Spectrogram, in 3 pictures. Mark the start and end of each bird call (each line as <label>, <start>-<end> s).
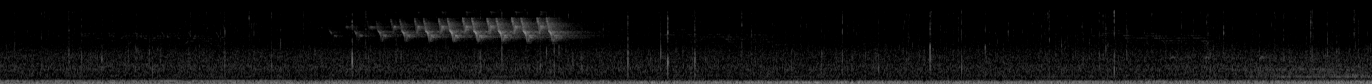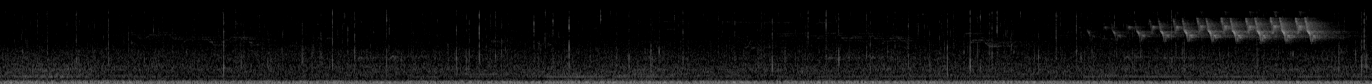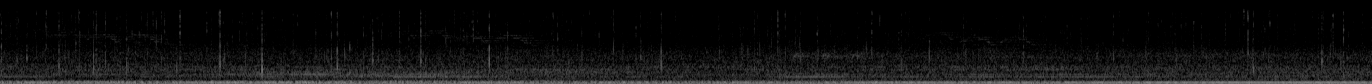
Ovenbird (Seiurus aurocapilla), 0.0-2.6 s
Ovenbird (Seiurus aurocapilla), 3.2-6.2 s
Veery (Catharus fuscescens), 6.3-8.0 s
Veery (Catharus fuscescens), 10.6-12.3 s
Veery (Catharus fuscescens), 14.8-16.6 s
Veery (Catharus fuscescens), 21.3-23.1 s
Ovenbird (Seiurus aurocapilla), 24.4-27.6 s
Veery (Catharus fuscescens), 27.8-29.4 s
Veery (Catharus fuscescens), 31.2-33.1 s
Veery (Catharus fuscescens), 36.3-38.1 s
